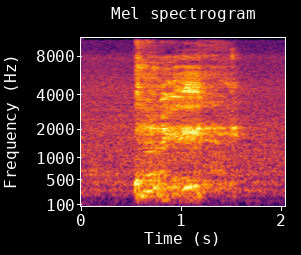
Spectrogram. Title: hard coughing (f)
